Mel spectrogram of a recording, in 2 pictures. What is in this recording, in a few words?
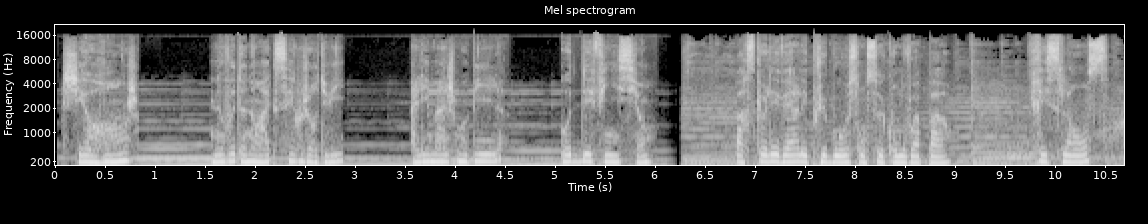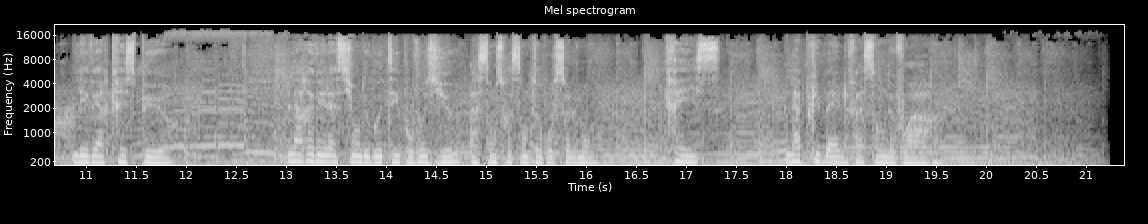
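French France, female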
